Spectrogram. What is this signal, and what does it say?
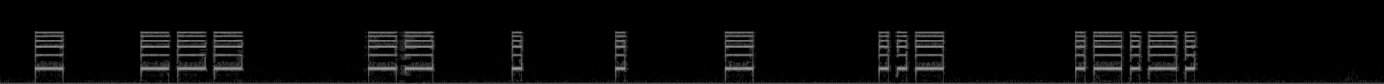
Morse code, heard as a keyed tone, about 13 wpm, spaced as for 7 wpm, 740 Hz. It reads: TO MEET U <AR>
